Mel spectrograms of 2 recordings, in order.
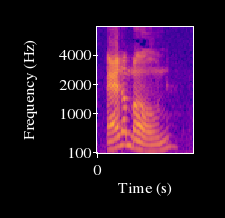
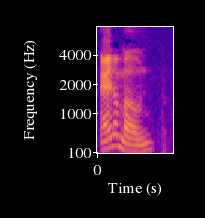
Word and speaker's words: anemone: Anemone. I'm going to say it again in case people thought I stumbled. Anemone.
